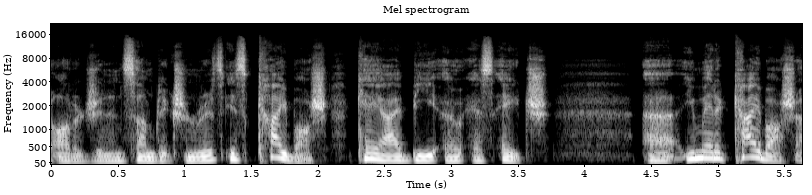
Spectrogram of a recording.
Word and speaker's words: kibosh: In Gaelic language, it was a caipin bash, shortened as kibash, kai meaning cap, and bash meaning death, but pronounced kibosh, kai rhyming with I, and bosh rhyming with the German name Bosch.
